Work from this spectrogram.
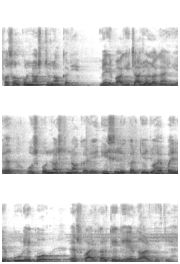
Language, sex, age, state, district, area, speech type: Hindi, male, 60+, Bihar, Begusarai, rural, spontaneous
